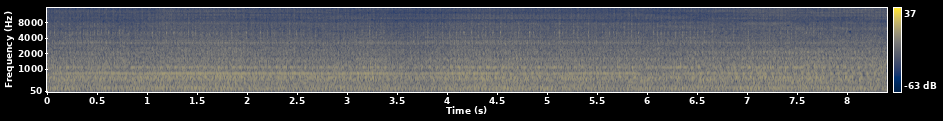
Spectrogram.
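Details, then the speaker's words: Onan 4 kW carbureted gasoline motorhome generator, carburetor mixture screw opened too far after smooth running: runs unevenly with wavering beat and shaky vibration, not a flat steady drone; rough running from over-rich mixture. "now as you can probably hear it's not running as smoothly see the vibrations in the sound it's not a flat sound it's like it's still not too bad"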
